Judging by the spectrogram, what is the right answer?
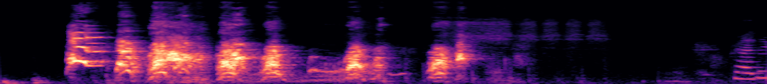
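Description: Dogs barking in a quick run of sharp, nearby barks over about three seconds while chasing a thrown ball, followed by quiet and a faint whimper.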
